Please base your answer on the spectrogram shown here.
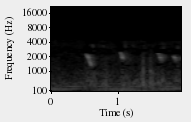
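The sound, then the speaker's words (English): Small bird chirping: a few faint, short, high chirps spaced across two seconds over a steady low hum. “Oh, what a darling little bird. Oh, hello there, little fellow.”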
